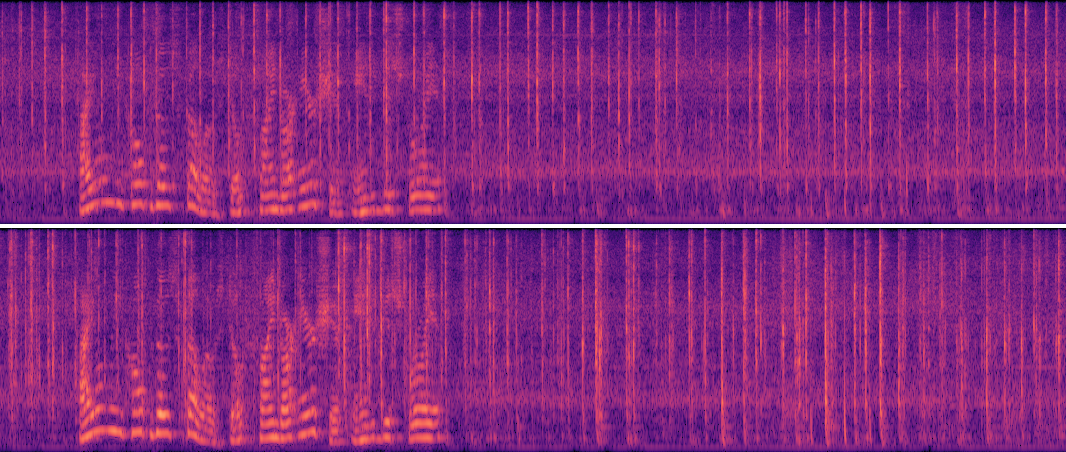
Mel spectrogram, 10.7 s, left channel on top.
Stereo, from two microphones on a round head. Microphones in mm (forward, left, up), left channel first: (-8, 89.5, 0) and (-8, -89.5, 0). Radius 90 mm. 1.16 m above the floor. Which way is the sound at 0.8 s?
75° right (ahead or behind).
